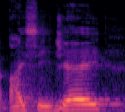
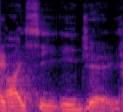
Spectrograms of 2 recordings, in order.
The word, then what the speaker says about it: ICJ: translate questions like this be very careful in your pronunciation icj not IC EJ absolutely it's very I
